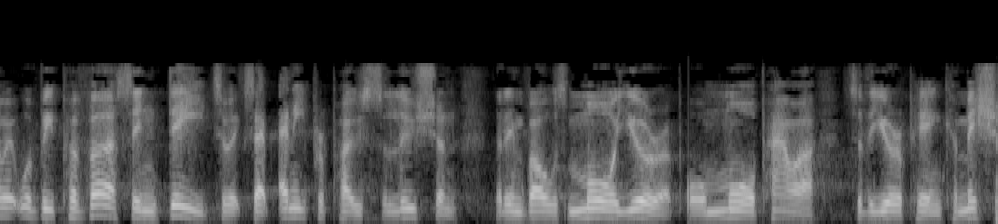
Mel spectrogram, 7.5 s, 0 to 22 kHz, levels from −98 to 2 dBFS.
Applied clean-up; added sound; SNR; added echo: none; none; none; none.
